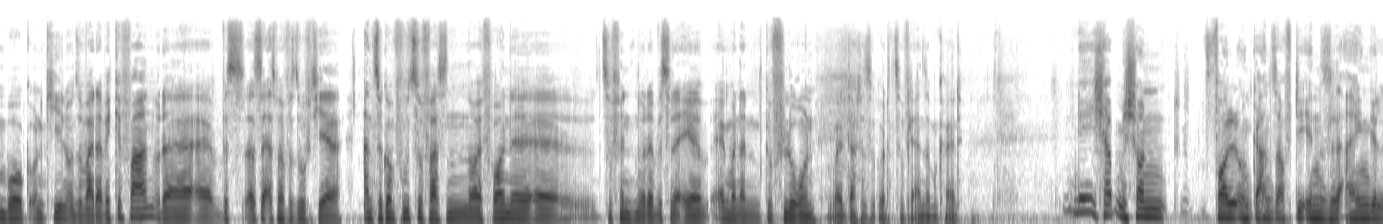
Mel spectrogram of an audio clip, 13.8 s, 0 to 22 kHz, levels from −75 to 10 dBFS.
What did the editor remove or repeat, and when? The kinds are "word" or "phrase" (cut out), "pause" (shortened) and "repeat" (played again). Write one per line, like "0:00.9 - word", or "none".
0:03.5 - pause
